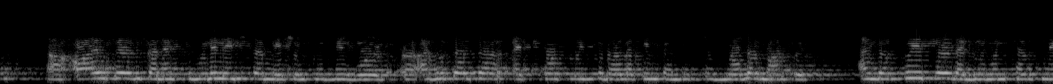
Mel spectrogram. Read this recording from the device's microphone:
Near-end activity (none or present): none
